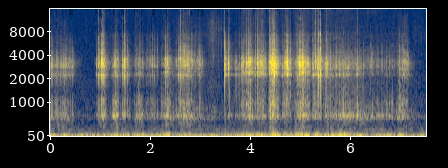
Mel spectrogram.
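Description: Long nails scratch the textured surface of a large hollow plastic moon lamp sphere, making a quiet, bright, dry scraping. Quick, uneven strokes run together, concentrated around 2.7 kHz, with little low end and no ringing after each stroke.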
